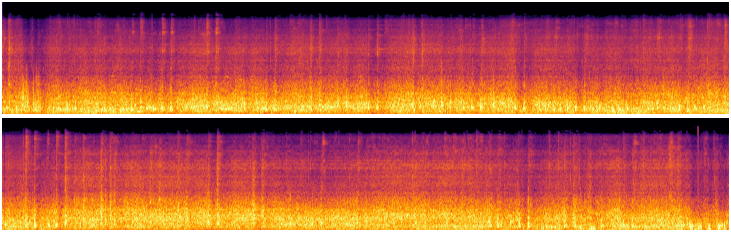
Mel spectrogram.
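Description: Vintage Sóller railway train running along the narrow-gauge track: a steady rumble, with scattered clicks of the wheels over the rails.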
